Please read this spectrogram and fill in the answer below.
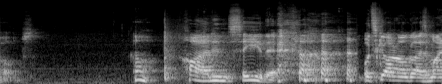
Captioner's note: laughs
